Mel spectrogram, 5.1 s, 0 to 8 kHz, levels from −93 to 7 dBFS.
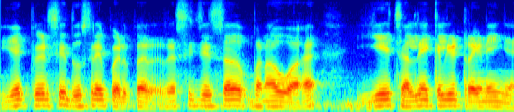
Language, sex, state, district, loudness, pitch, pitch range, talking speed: Hindi, male, Punjab, Pathankot, -15 LUFS, 115 Hz, 105-120 Hz, 210 wpm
